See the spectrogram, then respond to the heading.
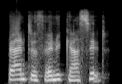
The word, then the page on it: pantothenic acid: Indian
